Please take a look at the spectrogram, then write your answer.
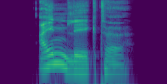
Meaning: inflection of einlegen: 1. first/third-person singular dependent preterite 2. first/third-person singular dependent subjunctive II
- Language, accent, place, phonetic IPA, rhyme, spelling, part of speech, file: German, Germany, Berlin, [ˈaɪ̯nˌleːktə], -aɪ̯nleːktə, einlegte, verb, De-einlegte.ogg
